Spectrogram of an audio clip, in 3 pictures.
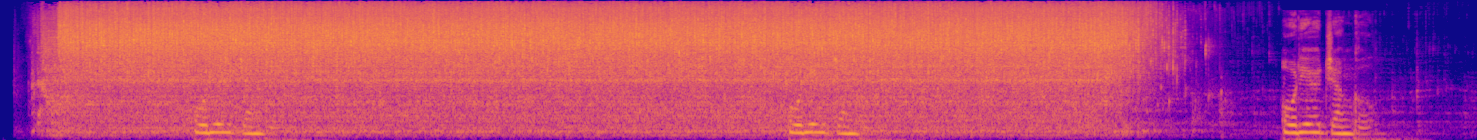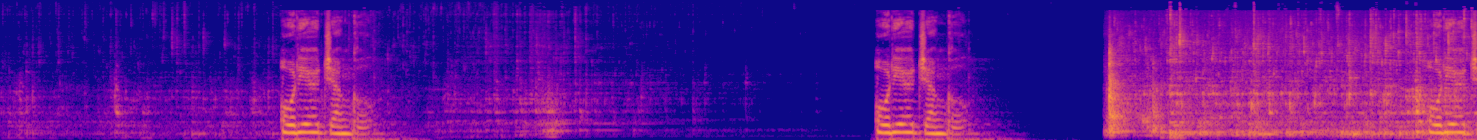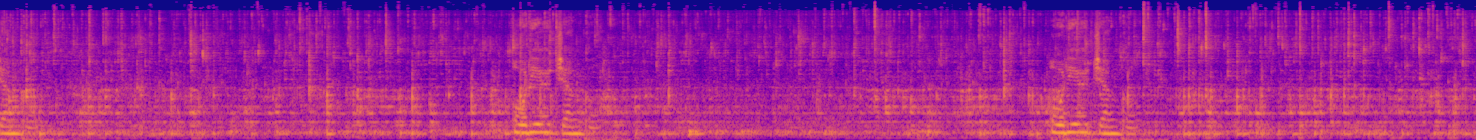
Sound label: bathtub water run drain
